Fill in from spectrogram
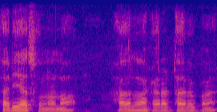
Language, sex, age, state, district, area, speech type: Tamil, male, 30-45, Tamil Nadu, Tiruppur, rural, spontaneous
